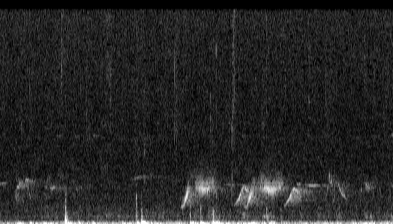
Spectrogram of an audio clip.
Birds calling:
Slate-colored Boubou (Laniarius funebris)

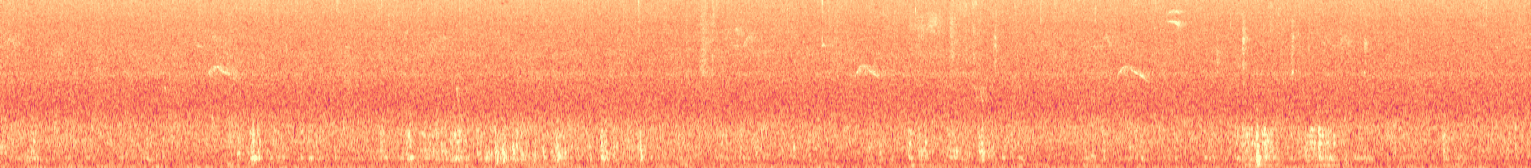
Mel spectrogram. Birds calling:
Common Buzzard (Buteo buteo)

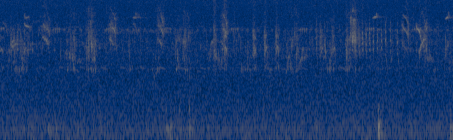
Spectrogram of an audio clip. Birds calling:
Scarlet-chested Sunbird (Chalcomitra senegalensis), Mariqua Sunbird (Cinnyris mariquensis)

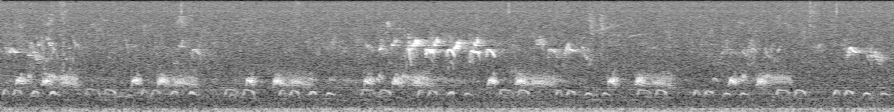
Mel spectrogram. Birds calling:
Red-eyed Dove (Streptopelia semitorquata), Common Bulbul (Pycnonotus barbatus)

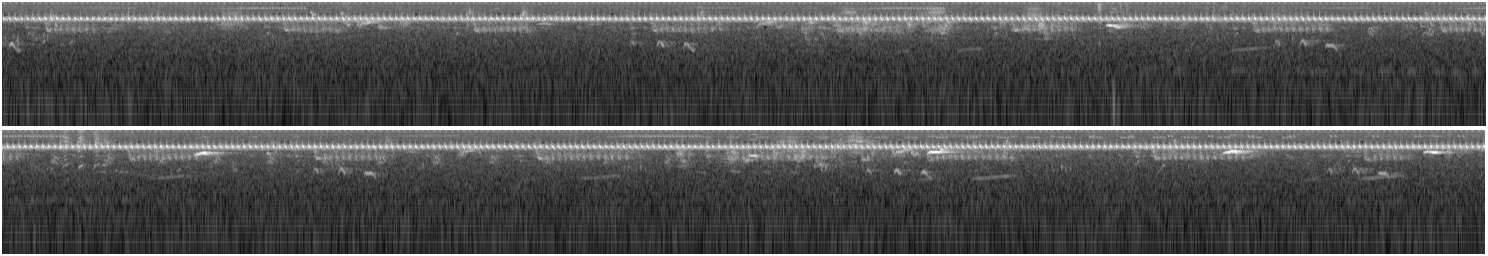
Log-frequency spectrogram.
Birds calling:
White-rumped Shrike (Eurocephalus ruppelli)

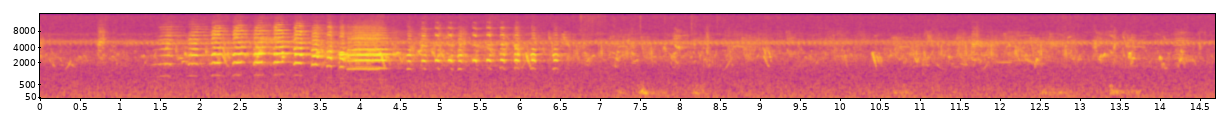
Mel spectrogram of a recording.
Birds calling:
Hamerkop (Scopus umbretta)

